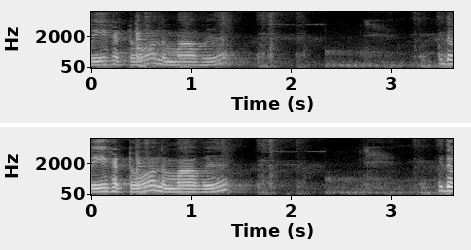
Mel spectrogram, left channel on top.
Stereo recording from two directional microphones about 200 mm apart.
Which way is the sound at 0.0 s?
40° right (ahead or behind).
